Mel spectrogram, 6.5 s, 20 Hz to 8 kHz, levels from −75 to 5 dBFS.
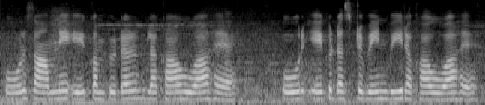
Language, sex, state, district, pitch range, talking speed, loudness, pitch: Hindi, female, Rajasthan, Jaipur, 195-210 Hz, 130 wpm, -16 LUFS, 200 Hz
